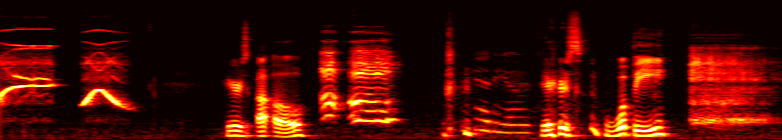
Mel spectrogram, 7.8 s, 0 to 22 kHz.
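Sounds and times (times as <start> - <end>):
whistle sound effect tones: 0.0 - 1.4
speech: 2.3 - 3.2, 4.4 - 6.8.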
